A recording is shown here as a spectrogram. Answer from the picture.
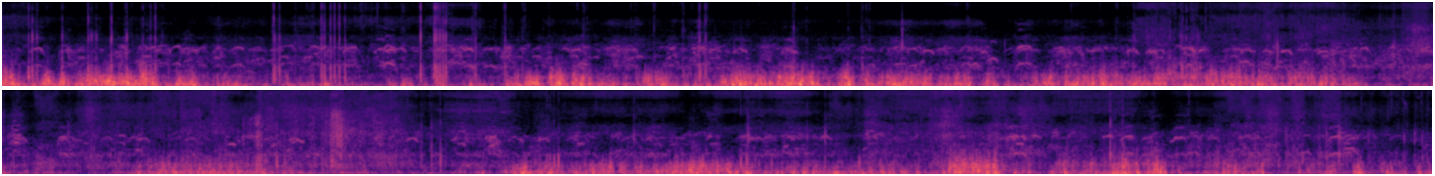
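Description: A large flock of snow geese calling in flight overhead: many birds at once in a continuous, overlapping high-pitched chatter of calls. Gusts of wind noise come and go underneath.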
